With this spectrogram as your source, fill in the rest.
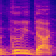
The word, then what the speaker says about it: geoduck: It's So gooey duck is Not duck. it's not duck. It's not duck. It's not even gooey. It's not even gooey, and it's spelled gooey too. It's spelled like geoduck.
